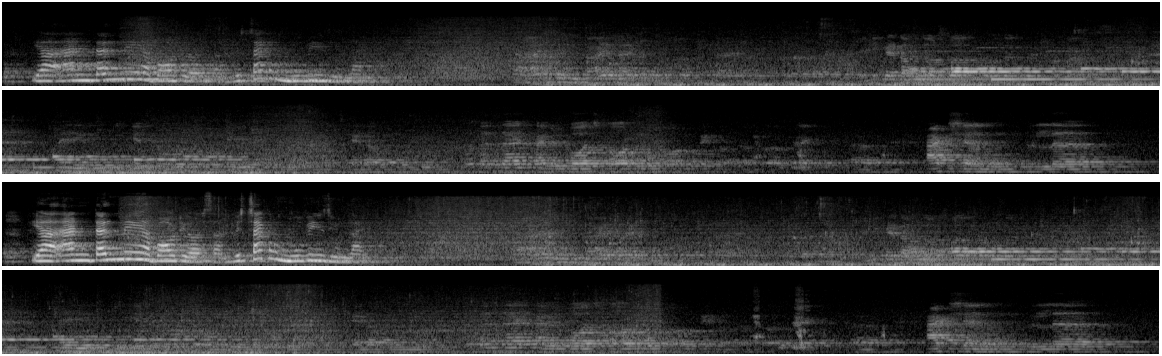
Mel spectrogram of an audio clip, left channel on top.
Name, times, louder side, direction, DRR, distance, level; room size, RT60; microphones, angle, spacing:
voice 1, 0.3-3.7 19.5-19.6, right 6 dB, 85° right, 13 dB, 0.3 m, -20 dB
sound 1, 1.2-18.2, right 2 dB, 45° right, 0.8 m, -43 dB
sound 2, 4.5-4.8 5.2-14.1, equal, 20° right, 1.8 m, -40 dB
voice 2, 4.6-11.1 11.5-15.9 16.2-19.8 20.0-20.6 20.8-22.6, left 1 dB, 75° left, -3 dB, 1.8 m, -38 dB
sound 3, 9.0-14.1, left 4 dB, 55° left, 0.4 m, -31 dB
7.9 x 6.5 x 3.7 m, 2.2 s
head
